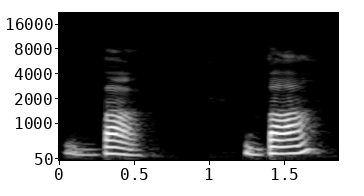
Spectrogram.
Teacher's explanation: बा होठों के तरी वाले हिस्से से निकलता है यानी दोनों होठों के जो तरी वाले हिस्से हैं वहां से हम बा को अदा करते हैं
